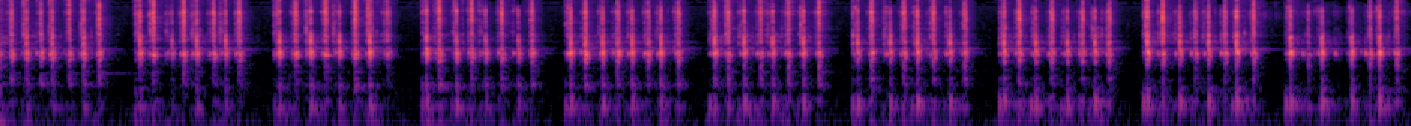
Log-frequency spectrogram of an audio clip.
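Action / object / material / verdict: tap / plastic mechanical keyboard / plastic / none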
